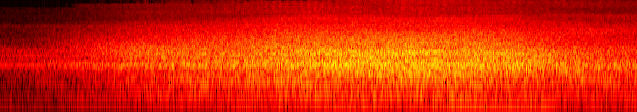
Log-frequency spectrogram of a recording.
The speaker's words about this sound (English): Oh, no. There goes the last bus.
